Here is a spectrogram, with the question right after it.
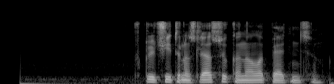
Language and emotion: Russian, neutral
